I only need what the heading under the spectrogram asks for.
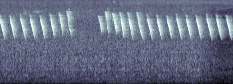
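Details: Olive-winged bulbul repeating bright, descending chirps at a quick, even pace, with a brief pause partway through before the series resumes.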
